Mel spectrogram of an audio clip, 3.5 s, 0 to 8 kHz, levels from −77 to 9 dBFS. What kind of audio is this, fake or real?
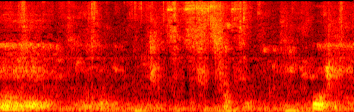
fake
